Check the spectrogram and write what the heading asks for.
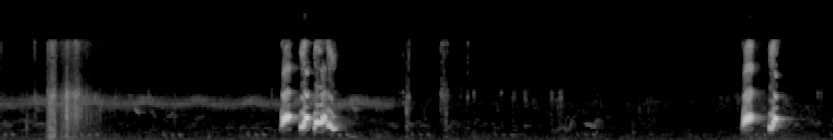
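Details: Red-whiskered bulbul giving short bursts of chirpy notes at intervals of several seconds, with a soft fainter call at the start and long quiet gaps between.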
